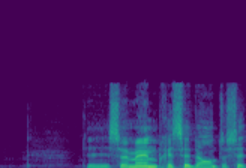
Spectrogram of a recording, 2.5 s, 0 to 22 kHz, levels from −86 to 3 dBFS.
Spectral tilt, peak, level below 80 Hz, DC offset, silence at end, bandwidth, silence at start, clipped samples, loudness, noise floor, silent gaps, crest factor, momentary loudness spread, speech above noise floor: -4.5 dB/octave; -8 dBFS; -66 dBFS; under 0.1%; 0 s; 11.5 kHz; 0.85 s; under 0.1%; -27 LUFS; -64 dBFS; none; 22 dB; 15 LU; 37 dB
